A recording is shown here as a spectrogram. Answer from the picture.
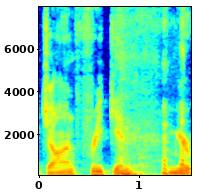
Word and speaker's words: John Freakin' Muir: John Freakin Muir pod. There's no G at the end of freakin', so. That's how we like it, with an apostrophe.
